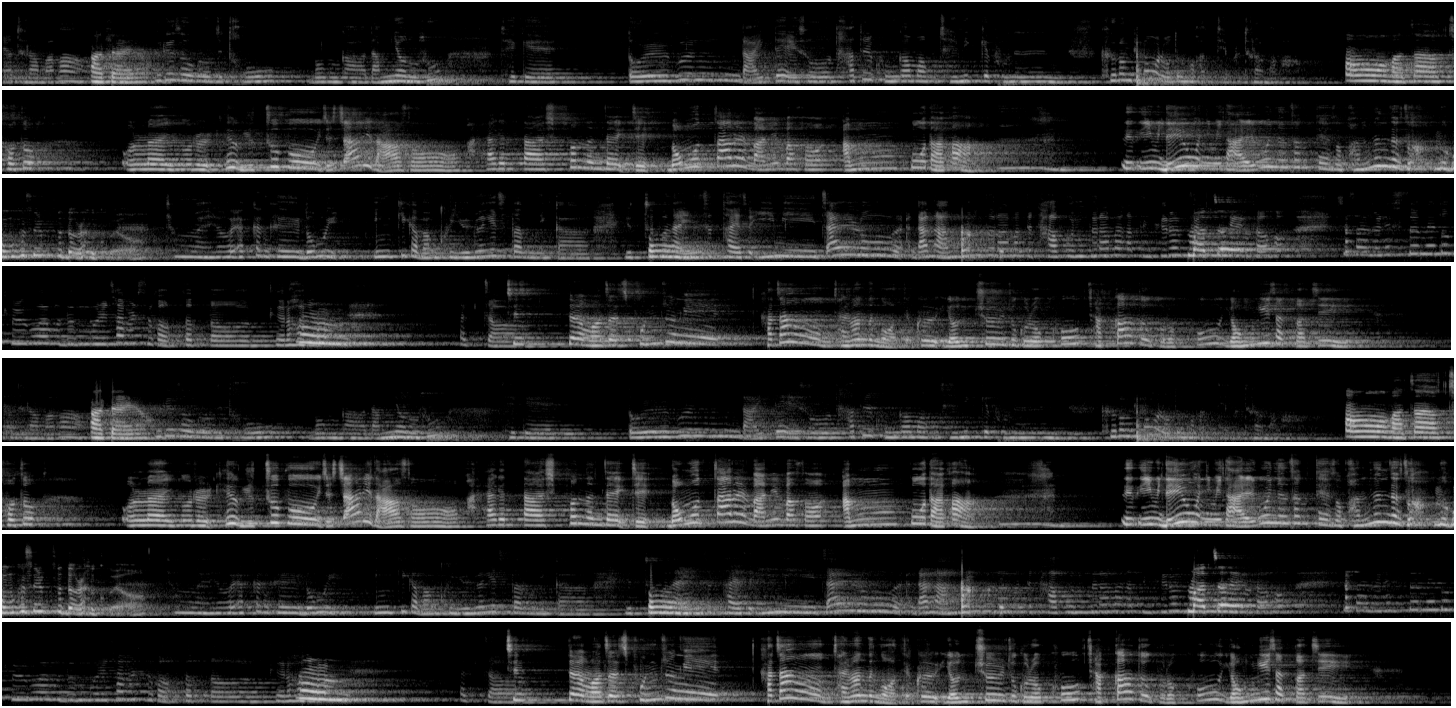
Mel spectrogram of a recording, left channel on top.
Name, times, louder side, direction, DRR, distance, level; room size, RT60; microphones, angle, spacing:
voice 1, 0.0-0.9 1.5-2.7 3.0-5.6 6.3-13.0 24.5-25.3 30.2-32.4 32.8-42.3 42.6-46.7 47.0-47.3 48.1-48.9, left 1 dB, 75° left, 5 dB, 2.5 m, -31 dB
voice 2, 0.9-1.5 13.4-14.9 15.7-24.3 24.8-25.0 25.7-30.5 35.5-36.0 38.6-38.8 40.9-41.6 42.5-42.6 46.5-47.1 48.7-48.8 49.2-50.7 51.1-57.1, right 2 dB, 60° right, 10 dB, 1.4 m, -22 dB
29.5 x 24.5 x 7.8 m, 2.3 s
head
